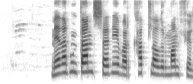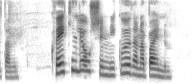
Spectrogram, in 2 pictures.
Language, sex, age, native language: Icelandic, female, 30-39, Icelandic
